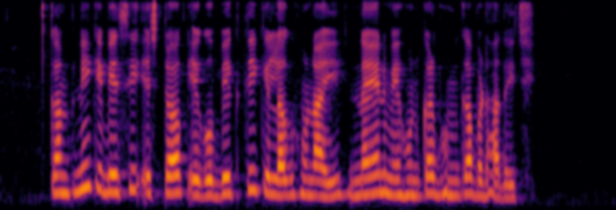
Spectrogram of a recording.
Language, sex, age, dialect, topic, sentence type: Magahi, female, 56-60, Western, banking, statement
